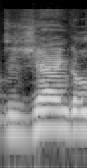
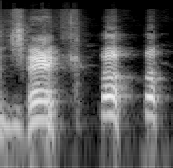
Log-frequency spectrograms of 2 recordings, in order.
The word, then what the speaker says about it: Django: YOU SAID TO JGO AND then you corrected yourself and you still said to Django. The D is silent.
